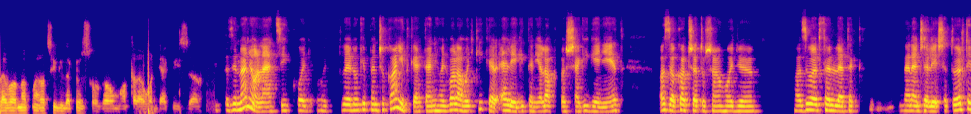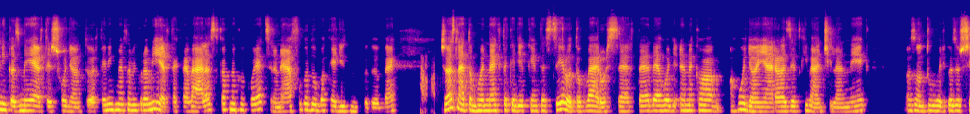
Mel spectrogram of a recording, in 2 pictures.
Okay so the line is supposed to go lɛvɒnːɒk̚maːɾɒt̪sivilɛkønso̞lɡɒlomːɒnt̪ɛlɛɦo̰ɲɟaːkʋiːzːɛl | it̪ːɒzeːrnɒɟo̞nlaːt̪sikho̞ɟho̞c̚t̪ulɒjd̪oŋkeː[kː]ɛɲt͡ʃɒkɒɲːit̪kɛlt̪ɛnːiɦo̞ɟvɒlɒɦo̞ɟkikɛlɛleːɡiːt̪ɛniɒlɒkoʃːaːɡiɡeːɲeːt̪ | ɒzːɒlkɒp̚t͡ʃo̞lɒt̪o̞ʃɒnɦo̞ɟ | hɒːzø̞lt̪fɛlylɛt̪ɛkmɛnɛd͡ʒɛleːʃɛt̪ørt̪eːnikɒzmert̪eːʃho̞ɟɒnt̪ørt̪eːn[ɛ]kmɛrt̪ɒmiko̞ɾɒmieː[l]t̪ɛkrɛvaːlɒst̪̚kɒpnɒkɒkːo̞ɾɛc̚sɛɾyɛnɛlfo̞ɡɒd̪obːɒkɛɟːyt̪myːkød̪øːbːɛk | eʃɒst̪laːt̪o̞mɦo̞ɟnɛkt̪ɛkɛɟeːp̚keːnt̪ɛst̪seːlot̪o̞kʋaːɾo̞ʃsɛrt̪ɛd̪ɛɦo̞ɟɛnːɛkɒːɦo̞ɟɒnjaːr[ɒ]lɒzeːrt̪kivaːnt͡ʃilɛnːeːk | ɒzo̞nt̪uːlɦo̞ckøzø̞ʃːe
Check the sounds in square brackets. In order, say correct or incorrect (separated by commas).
incorrect, incorrect, incorrect, correct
